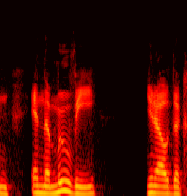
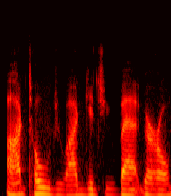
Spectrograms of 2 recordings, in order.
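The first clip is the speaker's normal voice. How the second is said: low gloating villain; 4 semitones lower, 6 dB quieter, slower than usual. Retold or imitated. Villain gloating while beaten.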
